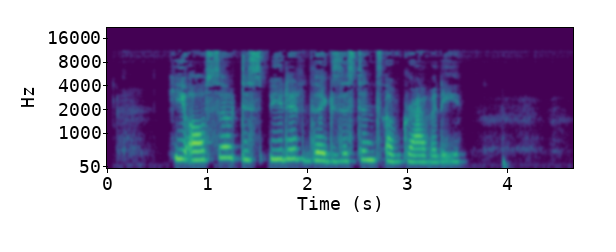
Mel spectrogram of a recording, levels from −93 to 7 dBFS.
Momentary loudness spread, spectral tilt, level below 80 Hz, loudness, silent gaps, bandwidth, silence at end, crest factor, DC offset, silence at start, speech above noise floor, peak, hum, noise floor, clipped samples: 13 LU; -4 dB/octave; -68 dBFS; -23 LUFS; none; 11.5 kHz; 1.15 s; 20 dB; under 0.1%; 0.65 s; 45 dB; -4 dBFS; none; -67 dBFS; under 0.1%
